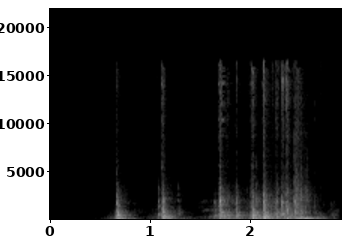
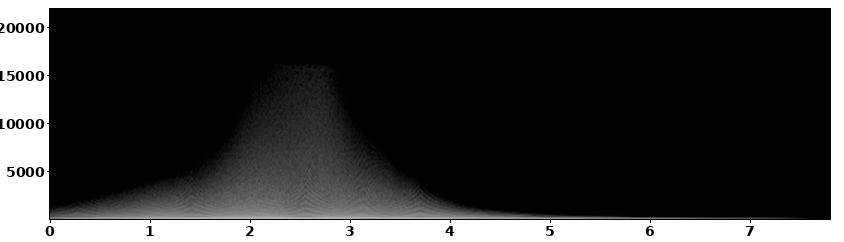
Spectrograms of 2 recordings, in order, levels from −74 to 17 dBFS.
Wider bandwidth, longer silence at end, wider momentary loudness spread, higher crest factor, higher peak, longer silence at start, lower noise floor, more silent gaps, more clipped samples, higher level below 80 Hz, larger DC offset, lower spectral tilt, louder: first, 17 kHz vs 7 kHz; second, 0.15 s vs 1.5 s; second, 8 LU vs 19 LU; first, 26 dB vs 12 dB; about the same, -6 dBFS vs -4 dBFS; first, 0.65 s vs 0 s; first, -84 dBFS vs -60 dBFS; neither; neither; second, -40 dBFS vs -18 dBFS; neither; second, -6.5 dB/octave vs -8 dB/octave; second, -30 LUFS vs -17 LUFS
